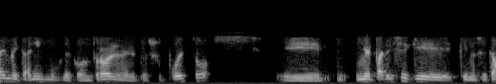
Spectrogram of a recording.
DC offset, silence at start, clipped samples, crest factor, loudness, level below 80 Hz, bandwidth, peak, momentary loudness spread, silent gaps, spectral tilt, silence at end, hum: under 0.1%; 0 s; under 0.1%; 20 dB; -28 LUFS; -64 dBFS; 4.9 kHz; -8 dBFS; 13 LU; none; -7.5 dB/octave; 0 s; none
